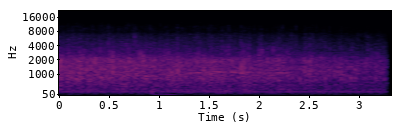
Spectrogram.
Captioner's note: applause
